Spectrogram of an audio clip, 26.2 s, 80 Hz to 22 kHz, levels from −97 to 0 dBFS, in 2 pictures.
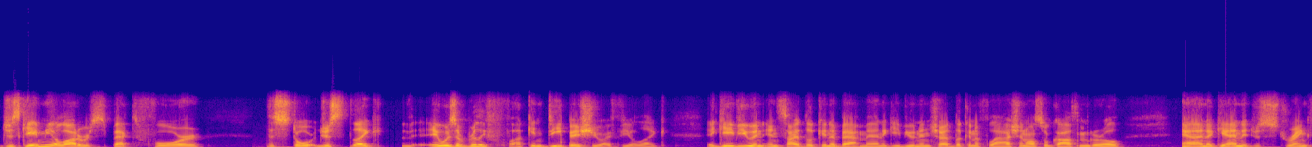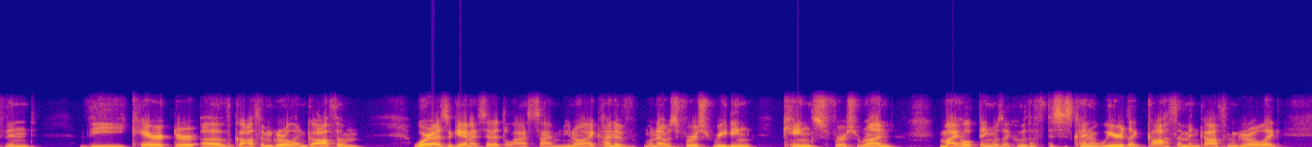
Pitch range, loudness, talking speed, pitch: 110-135 Hz, -21 LUFS, 220 wpm, 120 Hz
